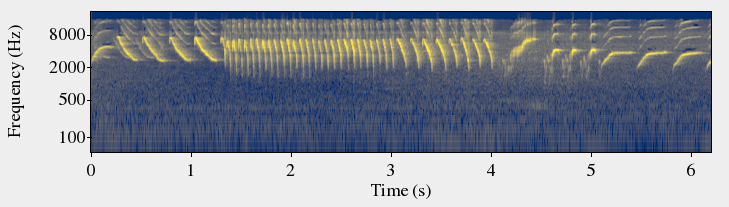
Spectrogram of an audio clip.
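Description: A Belgian canary sings high, rising whistled notes, then a fast rolling trill of about three seconds, then more quick upswept phrases. No other sounds are heard.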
